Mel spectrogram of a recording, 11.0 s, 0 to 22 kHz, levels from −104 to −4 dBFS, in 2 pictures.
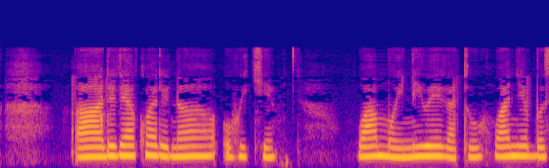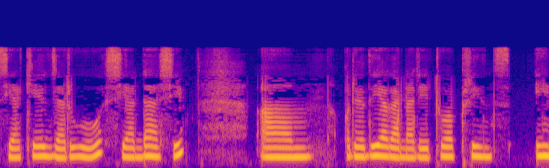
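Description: From start to finish the speech carries heavy damage from low-delay AAC compression, likely AAC-ELD at a bitrate around 16 kbps. Its short frames cannot separate the harmonics cleanly, so the voice sounds rough and grainy, with a hiss filling the gaps between harmonics. On a spectrogram the harmonic stripes look smeared, with speckled noise between them, and all energy stops abruptly at about 7.8 kHz.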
